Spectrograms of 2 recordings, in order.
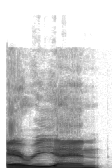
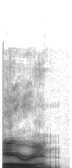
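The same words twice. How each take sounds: First: "Arian" drawn out as air-ee-an; E in the middle. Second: "Aaron" as air-en, two syllables; E taken out. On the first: Streamer contrasting two similar words, E in the middle. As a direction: say "Arian" slowly with a clear middle ee. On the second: Streamer contrasting two similar words, E taken out. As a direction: say "Aaron" slowly with no middle ee. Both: Shown as a demonstration. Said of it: "take out the E in the middle".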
